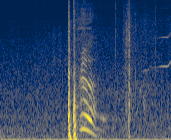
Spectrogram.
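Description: A seagull cries overhead.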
